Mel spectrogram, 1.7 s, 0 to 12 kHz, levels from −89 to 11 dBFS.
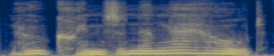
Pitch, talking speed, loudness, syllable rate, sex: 145 Hz, 105 wpm, -14 LUFS, 3.9 syllables/s, male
